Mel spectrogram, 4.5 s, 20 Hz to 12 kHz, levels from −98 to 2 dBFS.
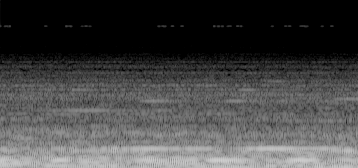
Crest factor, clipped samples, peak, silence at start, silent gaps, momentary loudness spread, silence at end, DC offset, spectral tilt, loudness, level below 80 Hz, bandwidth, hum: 10 dB; under 0.1%; -12 dBFS; 0 s; none; 3 LU; 0 s; under 0.1%; -12.5 dB/octave; -24 LUFS; -28 dBFS; 3.2 kHz; none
